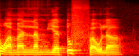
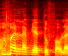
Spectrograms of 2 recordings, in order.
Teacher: Maka apa yang dipelopori, diriwayatkan oleh Imam Kisai ni, idghamkan ba masuk dalam fa. Jadi bunyi dia wa man lam yatuf faula.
